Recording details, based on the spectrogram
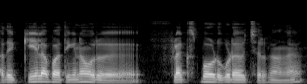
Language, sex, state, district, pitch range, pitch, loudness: Tamil, male, Tamil Nadu, Nilgiris, 110-120 Hz, 110 Hz, -19 LUFS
